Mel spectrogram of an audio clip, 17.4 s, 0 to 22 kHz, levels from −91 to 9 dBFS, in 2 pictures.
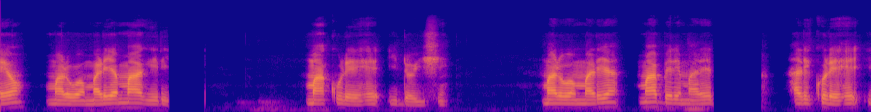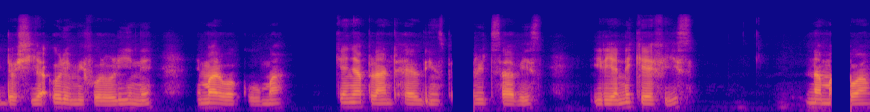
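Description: The speech snaps to silence after "marũa marĩa" at 1.67 s for 0.36 s, after "marua marĩa ma mbere" at 7.12 s for 0.48 s (returning on "harĩ kũrehe indo cia"), at 13.22 s for 0.22 s, and at 17.01 s for 0.19 s, each with an 8 ms fade. This is a digital broadcast dropout: the receiver lost good frames, muted, and the programme sent during each gap is gone.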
